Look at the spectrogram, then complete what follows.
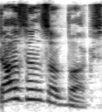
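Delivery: ordinary delivery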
